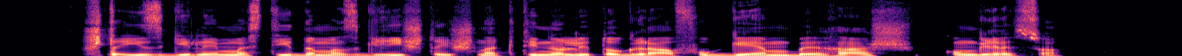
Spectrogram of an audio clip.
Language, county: Lithuanian, Klaipėda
